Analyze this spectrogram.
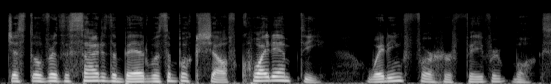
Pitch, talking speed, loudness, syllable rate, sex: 135 Hz, 195 wpm, -17 LUFS, 5.0 syllables/s, male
